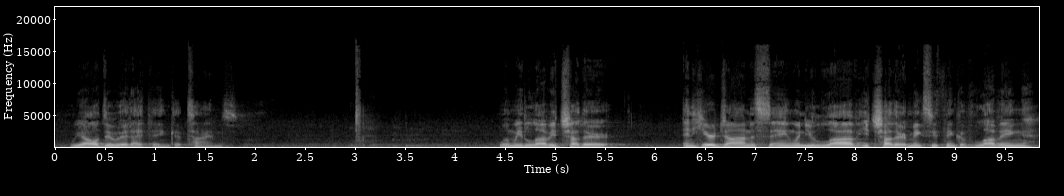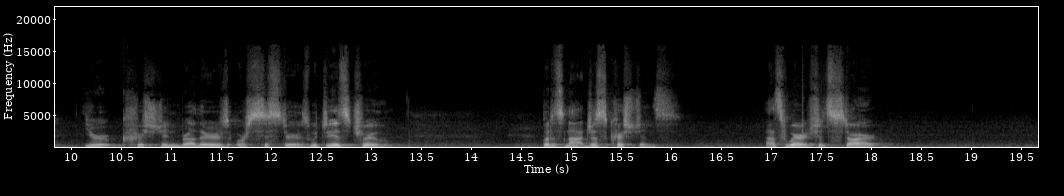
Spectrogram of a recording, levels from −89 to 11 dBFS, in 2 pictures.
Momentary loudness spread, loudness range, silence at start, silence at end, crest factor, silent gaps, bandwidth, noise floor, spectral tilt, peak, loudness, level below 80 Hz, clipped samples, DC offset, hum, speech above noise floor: 17 LU; 8 LU; 0.15 s; 1.5 s; 20 dB; none; 16 kHz; -59 dBFS; -5 dB/octave; -10 dBFS; -29 LUFS; -64 dBFS; under 0.1%; under 0.1%; none; 30 dB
